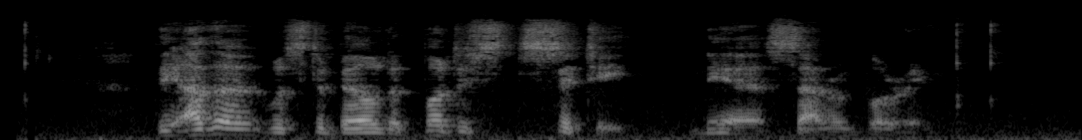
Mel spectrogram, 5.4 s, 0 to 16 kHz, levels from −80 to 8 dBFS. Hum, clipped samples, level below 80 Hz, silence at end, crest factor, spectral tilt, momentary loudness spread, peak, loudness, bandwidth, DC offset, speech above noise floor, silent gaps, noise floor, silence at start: none; under 0.1%; -66 dBFS; 0.15 s; 22 dB; -1.5 dB/octave; 19 LU; -16 dBFS; -35 LUFS; 11 kHz; under 0.1%; 25 dB; none; -62 dBFS; 0.55 s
